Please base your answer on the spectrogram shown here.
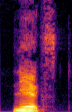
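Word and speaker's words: next: ই এক্স টি tricks নেক্সট নেক্সট এখানেও দেখো শব্দের মাঝে কি আছে এক্স আছে এবং তারপরে টি আছে এর জন্য কয় দন্ত সয়ে তাই কি দাঁড়ালো নেক্স তাহলে শব্দের মাঝে যদি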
